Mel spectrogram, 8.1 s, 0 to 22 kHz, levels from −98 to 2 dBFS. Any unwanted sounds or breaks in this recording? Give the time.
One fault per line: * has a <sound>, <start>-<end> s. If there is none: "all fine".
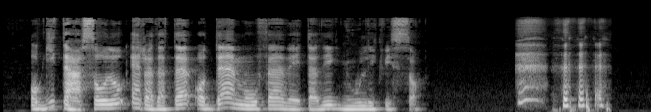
* has a laugh, 6.4-7.7 s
